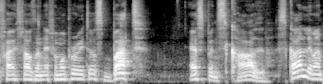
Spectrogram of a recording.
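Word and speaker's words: Skål: No, I like the idea of 5,000 FM operators, but Espen, Skal. Skal, am I pronouncing it correctly? Skal.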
